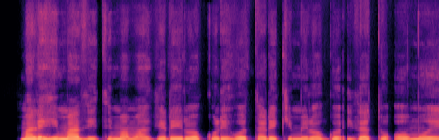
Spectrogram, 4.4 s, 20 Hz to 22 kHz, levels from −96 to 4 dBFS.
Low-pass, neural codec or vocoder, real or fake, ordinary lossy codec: none; vocoder, 44.1 kHz, 128 mel bands, Pupu-Vocoder; fake; none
